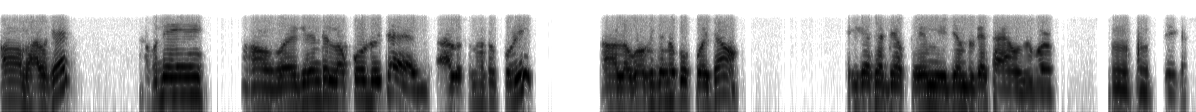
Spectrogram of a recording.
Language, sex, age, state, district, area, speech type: Assamese, male, 30-45, Assam, Golaghat, urban, conversation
